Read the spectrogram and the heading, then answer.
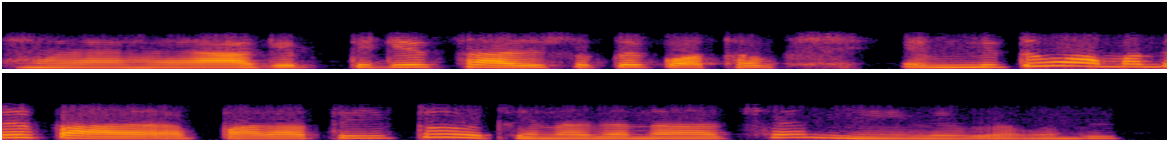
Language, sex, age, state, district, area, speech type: Bengali, female, 18-30, West Bengal, Alipurduar, rural, conversation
